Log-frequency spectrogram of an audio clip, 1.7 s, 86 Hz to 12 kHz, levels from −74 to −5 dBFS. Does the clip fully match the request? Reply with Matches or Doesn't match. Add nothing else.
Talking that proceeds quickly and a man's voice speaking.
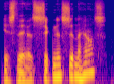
Matches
